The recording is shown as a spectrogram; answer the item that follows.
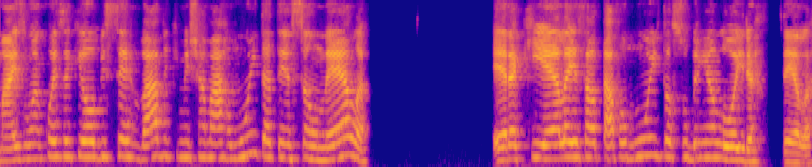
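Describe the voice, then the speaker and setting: A woman in a raised, projected voice with a bright, sharp tone and high pitch talks at a moderate pace with ordinary pitch variation. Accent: rural Brazilian. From Brazil, countryside interior. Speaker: discussion participant. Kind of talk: personal testimony in group discussion. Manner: halting, many repetitions.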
